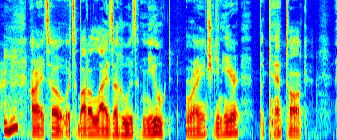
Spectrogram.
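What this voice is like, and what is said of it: Damaged, rough-sounding voice. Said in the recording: “you can tell my voice is still fucked up”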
